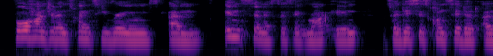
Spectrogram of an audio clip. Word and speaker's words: Sint Maarten: side of the country um so it's actually pronounced St Martin and not St Martin which is the French side Maro Beach is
